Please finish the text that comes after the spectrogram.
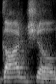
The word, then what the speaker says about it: Godchaux: more recently god's show it rhymes with god show not dog chow 50 years ago this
